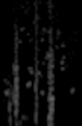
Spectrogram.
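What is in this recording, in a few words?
"Бадьёль", female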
